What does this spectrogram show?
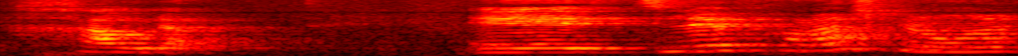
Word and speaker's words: Gouda: Donc, selon les Néerlandais, il faut le prononcer Gouda.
